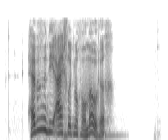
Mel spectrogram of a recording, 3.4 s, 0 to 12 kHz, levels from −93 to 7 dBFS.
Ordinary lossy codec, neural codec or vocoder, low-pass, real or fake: MP3, 64 kbps; codec, 16 kHz, 8 kbps, FunCodec, trained on Chinese and English, 25 frames a second; 7.2 kHz; fake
